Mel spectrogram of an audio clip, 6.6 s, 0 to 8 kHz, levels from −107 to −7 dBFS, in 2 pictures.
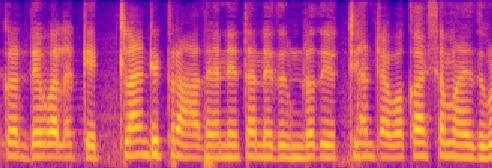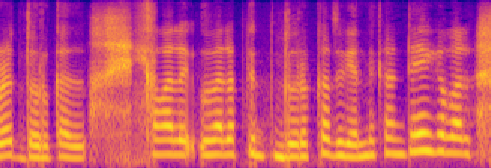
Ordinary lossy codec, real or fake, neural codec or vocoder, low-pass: none; fake; codec, 16 kHz, 0.8 kbps, ZipCodec; none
